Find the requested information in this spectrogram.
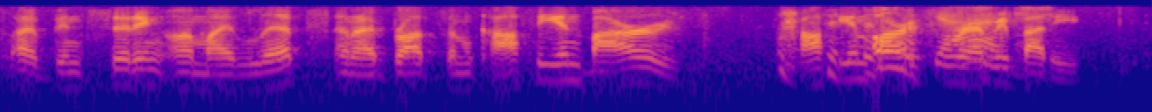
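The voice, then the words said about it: Put-on Minnesota accent. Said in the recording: “You sound just like my Aunt Kathy ... I love that Minnesota accent”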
